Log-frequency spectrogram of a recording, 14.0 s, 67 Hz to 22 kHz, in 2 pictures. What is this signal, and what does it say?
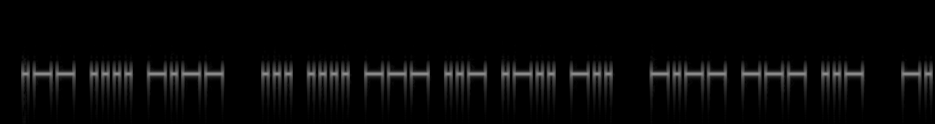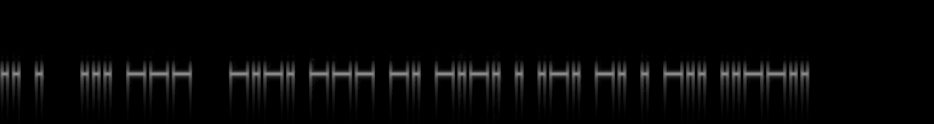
Morse code, heard as a keyed tone, about 28 wpm, 700 Hz. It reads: WHY SHOULD YOU BE SO CONCERNED?
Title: Sentences from Top 1000 Words - Review Part 6 - 28wpm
